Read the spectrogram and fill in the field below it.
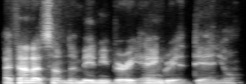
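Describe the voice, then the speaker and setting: A man's voice: rumbling low, quick pace, fairly bright tone. A man hosting an online interview show, joking and jovial as he hands over to his guest. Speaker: show host.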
